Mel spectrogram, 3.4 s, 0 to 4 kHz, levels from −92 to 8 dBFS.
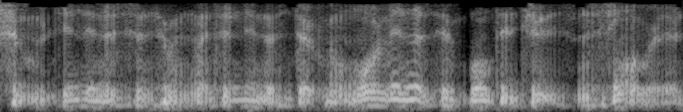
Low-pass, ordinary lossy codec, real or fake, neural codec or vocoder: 3.6 kHz; MP3, 32 kbps; fake; autoencoder, 44.1 kHz, a latent of 192 numbers a frame, MeloTTS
